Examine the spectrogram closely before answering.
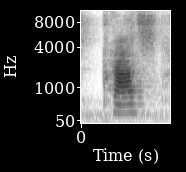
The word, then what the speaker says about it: prosopagnosia: But anyways, turns out I've been pronouncing prosopagnosia wrong. Prosopagnosia. So it's not prosopagnosia or whatever I was saying before. It's prosopagnosia.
